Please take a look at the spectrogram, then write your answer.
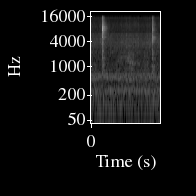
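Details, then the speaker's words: Arduino Uno with a 2-channel 5V relay board wired to an ultrasonic diffuser's buttons: two crisp clicks about a second apart in a quiet room, the relays switching on-off to press the buttons, normal. "clicking you can hear is the relays switching each way so effectively on-off on-off clicking these buttons"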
